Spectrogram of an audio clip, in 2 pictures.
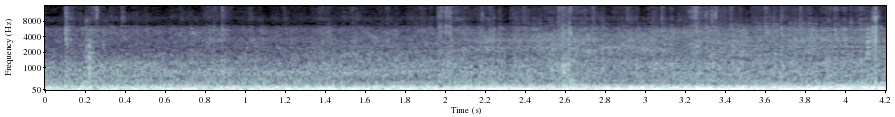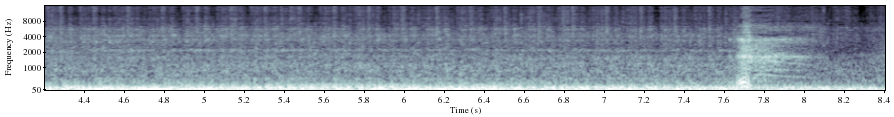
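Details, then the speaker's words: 1964 Dodge "Earlene" after a cold start, with a vacuum leak plugged and the air cleaner off: a low, even burble holding a steady idle with no stumble, hiss or ticking; smooth and healthy. "just the most unimpressive engine in the world, but it's just so smooth and perfect and calm and docile."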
